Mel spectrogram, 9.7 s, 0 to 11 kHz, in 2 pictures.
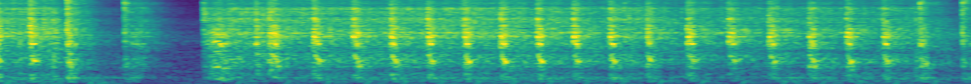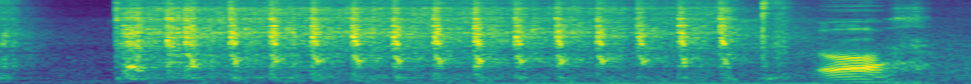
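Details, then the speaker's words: Zontes 125 motorcycle with contaminated fuel in filter, tried on choke; pops unevenly at idle, dips and nearly dies twice; tank needs a full flush and fuel dumped, fuel starvation. "basically the tape needs a full flush that means I've got dumped the whole tank of fuel which is such a shame"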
